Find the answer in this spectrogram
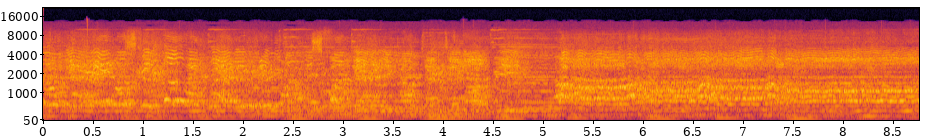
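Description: Large mixed chorus singing a lively stage number with pit orchestra accompaniment, the bass marking a steady beat.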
